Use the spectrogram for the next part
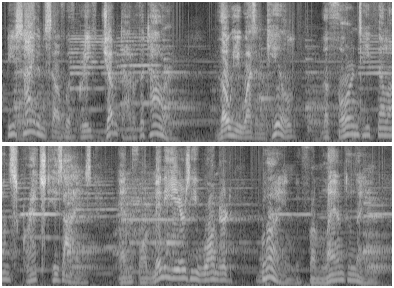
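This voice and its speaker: A man narrating a fairy tale on a vintage children's record in an expressive storytelling voice. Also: mid-range voice, low-quality recording.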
